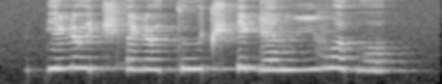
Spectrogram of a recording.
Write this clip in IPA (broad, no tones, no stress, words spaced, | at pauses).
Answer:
pʲəɳə˞t͡ʃʰəɳə˞ tut͡ʃʼɪɖɛ vivʌd̪ʊ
